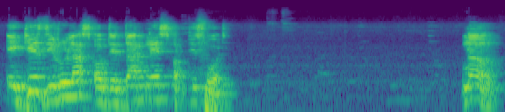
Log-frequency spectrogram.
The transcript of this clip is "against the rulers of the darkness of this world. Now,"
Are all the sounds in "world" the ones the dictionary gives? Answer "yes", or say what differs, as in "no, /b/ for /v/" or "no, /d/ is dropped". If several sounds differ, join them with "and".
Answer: no, /l/ is dropped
